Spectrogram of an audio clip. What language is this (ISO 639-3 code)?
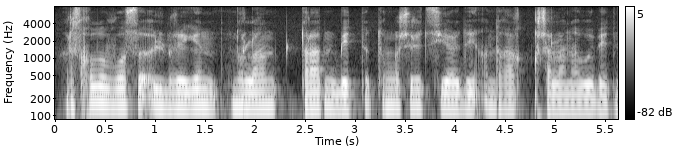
kaz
